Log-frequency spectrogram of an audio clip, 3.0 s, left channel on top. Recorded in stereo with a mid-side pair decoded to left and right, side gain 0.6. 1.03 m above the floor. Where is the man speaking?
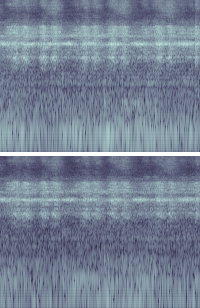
I don't hear a man speaking.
